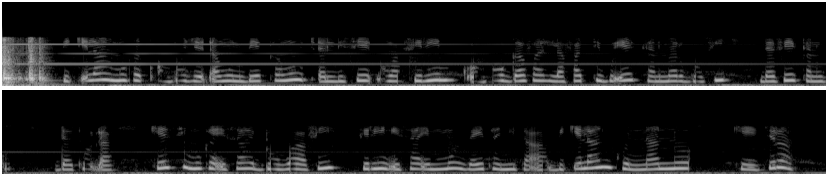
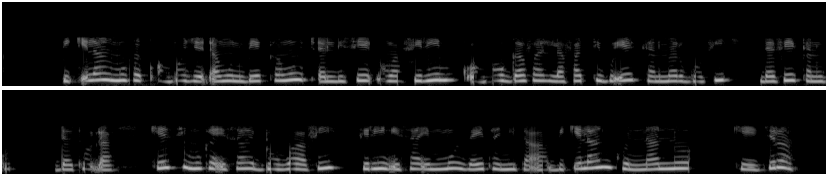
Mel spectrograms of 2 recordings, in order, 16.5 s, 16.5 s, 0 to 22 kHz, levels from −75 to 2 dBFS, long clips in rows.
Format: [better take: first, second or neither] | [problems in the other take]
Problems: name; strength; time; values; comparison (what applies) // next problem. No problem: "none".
second | background sound (Bird vocalization, bird call, bird song / Telephone); 3 dB below the speech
